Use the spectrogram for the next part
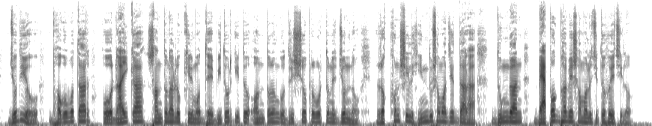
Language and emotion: Bengali, neutral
